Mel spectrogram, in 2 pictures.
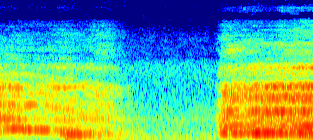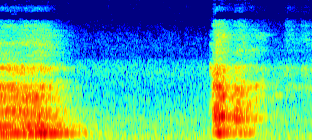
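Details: A lion's coarse snarling: a trailing growl, a quiet gap, a steady two-second roar, then a short sharp snarl after another pause.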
